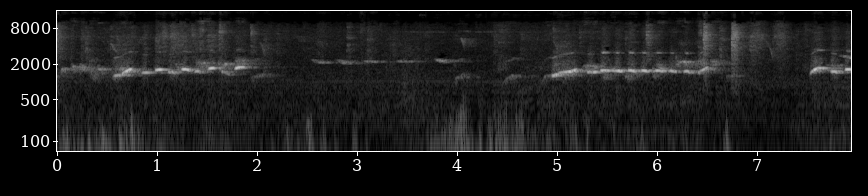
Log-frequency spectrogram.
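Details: Aceh white-rumped shama song with fill-ins: long wavering whistles, some sustained and level, others quavering, in phrases separated by short pauses, with low background noise.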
